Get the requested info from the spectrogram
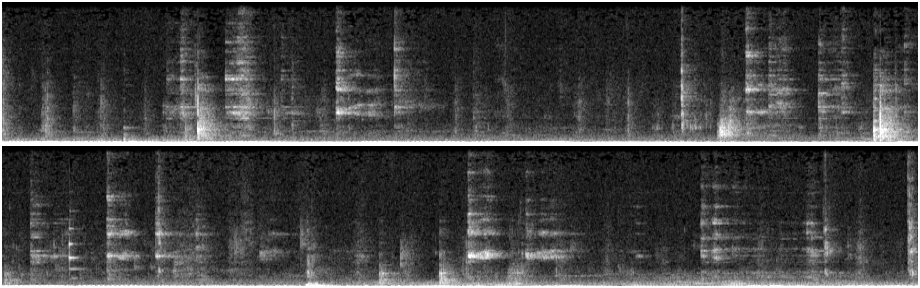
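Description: Someone eating with their hands: chewing and mouth sounds, with scattered clinks and light knocks of plates and bowls as food is picked up. A steady low hum runs underneath.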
